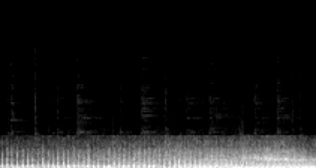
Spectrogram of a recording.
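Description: Propeller aircraft sound effect: a fast, even rotor chop that grows louder over the few seconds.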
